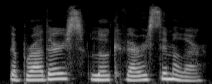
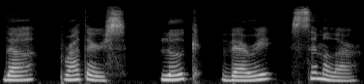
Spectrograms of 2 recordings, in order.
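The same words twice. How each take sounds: First: Said in the usual way. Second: Slow, word-by-word model reading; spaced out slowly for learners to follow. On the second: Shown as a demonstration. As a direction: read it slowly with a gap after each word. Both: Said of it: "慢慢来读".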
